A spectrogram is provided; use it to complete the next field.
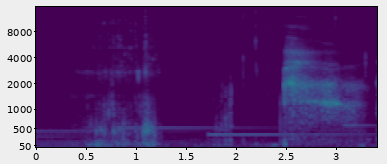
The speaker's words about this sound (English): I've got a cup of tea here, so I'm just going to have a drink. Here's just some ASMR for you.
